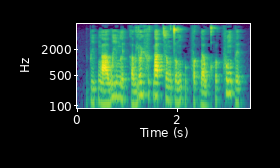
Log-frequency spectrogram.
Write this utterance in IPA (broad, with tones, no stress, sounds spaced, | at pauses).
p iː˨˥ p̚ ŋ aː˨˧ w iː˥ m l ɪ˨˥ k̚ h ɐ˨ w j ɵ˥ ɥ f ɪ˥ k̚ aː˥ t̚ s ʊ˧ ŋ t̪ ʊ˨˥ ŋ kʷ ɪ˨ k̚ f ɐ˨ k̚ l ɐ˨˩ w kʰ ʊ˧ k̚ f ʊ˥ ŋ p ɪ˨ k̚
